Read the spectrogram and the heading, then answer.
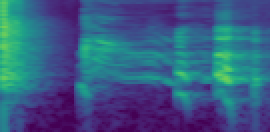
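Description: A single sharp hand clap rings out and quickly fades, followed by bursts of voiced, laughter-like vocal sounds.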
